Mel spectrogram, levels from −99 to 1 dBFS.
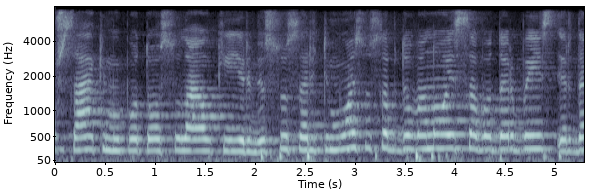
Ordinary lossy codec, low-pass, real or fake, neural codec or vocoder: AAC, 48 kbps; 7.2 kHz; real; none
